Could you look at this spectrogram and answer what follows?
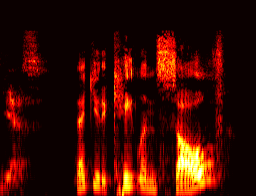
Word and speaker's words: Sauve: Thank you to Caitlin Sauve. I thought it was Suave, but it's spelled S-A-U-V-E. Thank Sauve.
